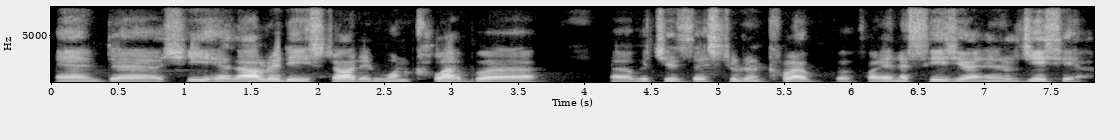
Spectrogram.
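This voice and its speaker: Older man, halting professorial host. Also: on the low side, fairly even intonation, mellow, dry recording. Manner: halting, many "uh" fillers, explanatory. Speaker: interview host, professor emeritus. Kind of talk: unscripted interview.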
